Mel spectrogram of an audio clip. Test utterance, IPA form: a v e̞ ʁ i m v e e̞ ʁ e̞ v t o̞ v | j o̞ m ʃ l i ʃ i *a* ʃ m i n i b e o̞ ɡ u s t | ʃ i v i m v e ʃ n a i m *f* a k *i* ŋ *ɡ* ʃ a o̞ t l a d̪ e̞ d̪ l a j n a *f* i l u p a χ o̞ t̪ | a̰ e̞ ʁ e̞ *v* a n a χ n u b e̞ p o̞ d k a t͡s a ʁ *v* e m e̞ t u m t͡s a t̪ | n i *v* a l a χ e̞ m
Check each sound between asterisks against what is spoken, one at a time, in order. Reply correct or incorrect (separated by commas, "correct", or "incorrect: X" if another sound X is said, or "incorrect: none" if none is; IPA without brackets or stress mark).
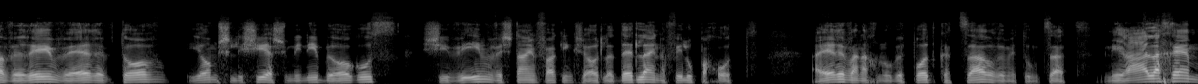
correct, correct, correct, correct, correct, correct, correct, incorrect: ʁ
